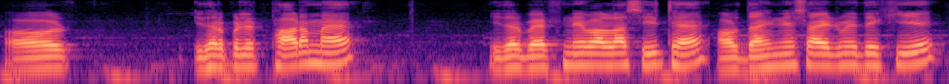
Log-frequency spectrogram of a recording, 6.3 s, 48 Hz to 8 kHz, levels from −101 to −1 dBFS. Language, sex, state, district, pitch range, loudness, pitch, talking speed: Hindi, male, Bihar, Muzaffarpur, 125-155 Hz, -21 LUFS, 145 Hz, 130 wpm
